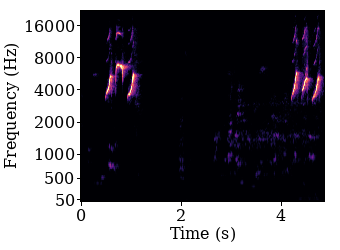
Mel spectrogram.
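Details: Cinereous tit, a lively untrained bird singing as a lure for other birds, long 'wucit wucit' song. Groups of three sharp high whistles open and close the passage, with soft rustling and chatter between.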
